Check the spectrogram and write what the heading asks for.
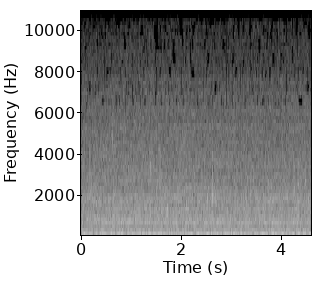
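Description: Squid and onions sizzling steadily in hot oil in a frying pan, over a low steady hum.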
